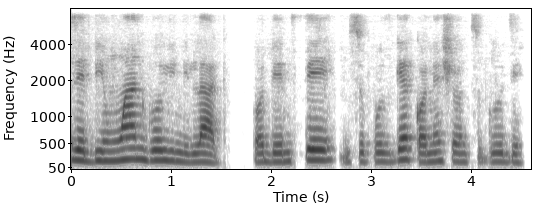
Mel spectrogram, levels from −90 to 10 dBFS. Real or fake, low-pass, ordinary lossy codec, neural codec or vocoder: real; 7.2 kHz; none; none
